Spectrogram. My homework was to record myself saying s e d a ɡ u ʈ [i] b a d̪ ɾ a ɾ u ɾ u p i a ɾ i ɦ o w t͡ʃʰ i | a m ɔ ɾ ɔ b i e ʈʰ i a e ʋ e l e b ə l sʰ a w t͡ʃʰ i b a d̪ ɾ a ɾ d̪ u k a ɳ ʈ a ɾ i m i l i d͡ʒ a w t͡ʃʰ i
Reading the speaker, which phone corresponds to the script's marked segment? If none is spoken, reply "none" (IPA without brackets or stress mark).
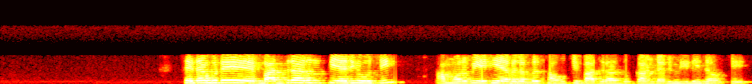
e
